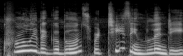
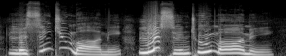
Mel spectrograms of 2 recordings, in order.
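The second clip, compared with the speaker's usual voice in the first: mocking gaboon; 7 dB louder than usual. A narrator's reading. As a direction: taunt like a delighted monster. Gaboons jeer at the scolding.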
